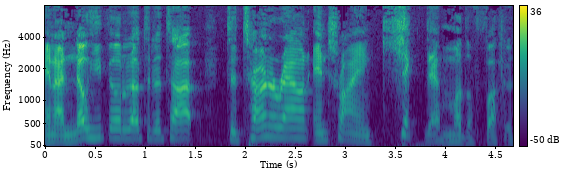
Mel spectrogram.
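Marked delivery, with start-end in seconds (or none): 3.4-4.7 words through gritted, clenched teeth, jaw held shut. Telling a story about a full cup, said through clenched teeth. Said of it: "you just said that without opening your teeth".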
